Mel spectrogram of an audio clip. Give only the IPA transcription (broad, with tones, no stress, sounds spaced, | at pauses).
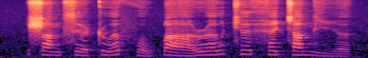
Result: ʂ a˨˩ ŋ s ɨ˨˩˨ ə̯ ʈ u˨˩˦ ə̯ f o˨˩˨ w ɓ aː˨˩ ɹ ə˧˥ w c ɨ˧ h ɛ˧ c a˧ n ɣ i˨˩ ə̯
